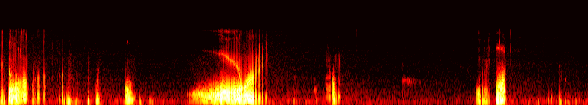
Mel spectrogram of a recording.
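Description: Loud gurgling stomach growls in short bursts, including one long rolling rumble, typical of normal bowel sounds from an empty stomach.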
